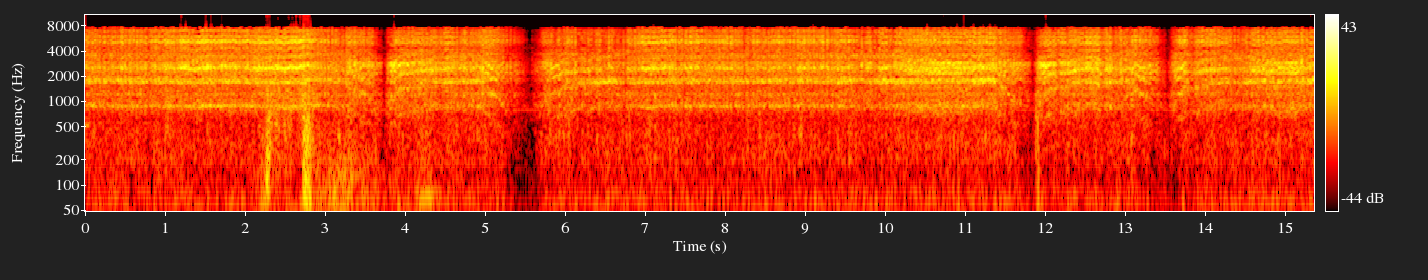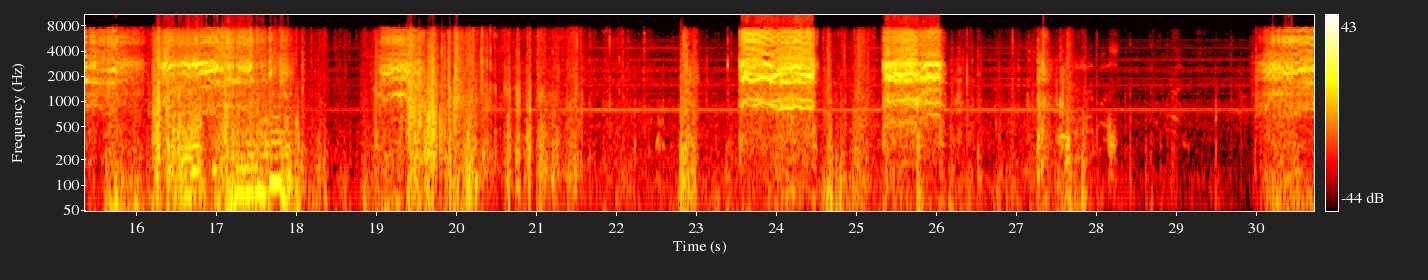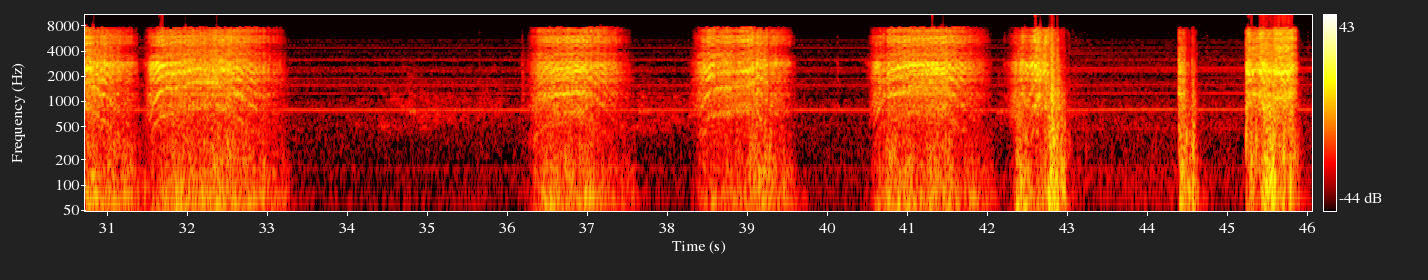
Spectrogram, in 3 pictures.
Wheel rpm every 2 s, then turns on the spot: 230, 180, 130, 210, 230, 190, 150, 190, 170, 60, 0, 30, 120, 20, 0, 80, 80, 0, 60, 80, 70, 40, 70.
none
